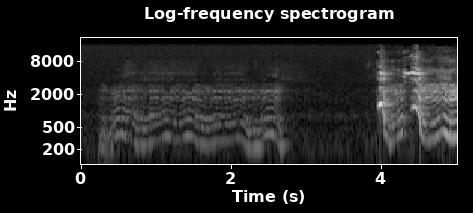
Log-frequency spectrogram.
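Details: Dog with its ball stuck, indoors in a small room, giving a long wavering whine for about two and a half seconds, then a pause and a burst of higher yelping, complaining calls.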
